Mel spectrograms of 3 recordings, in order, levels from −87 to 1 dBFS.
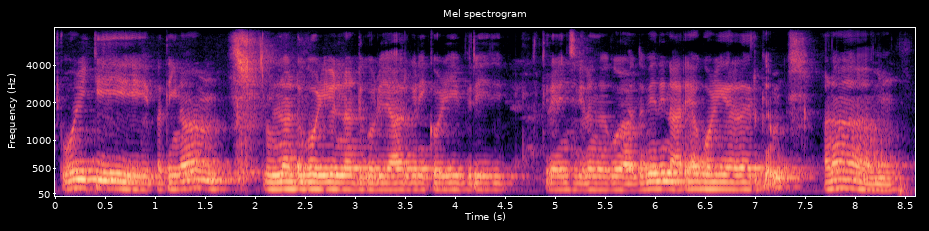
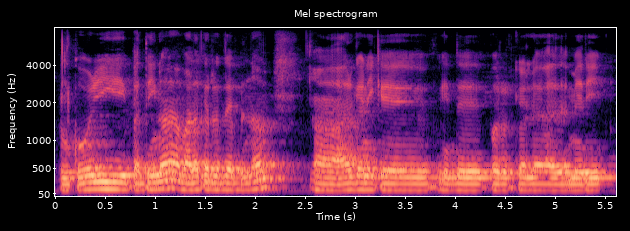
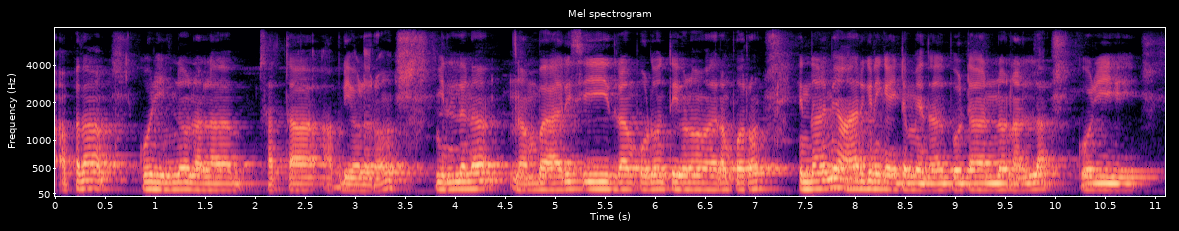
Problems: background sounds at intervals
